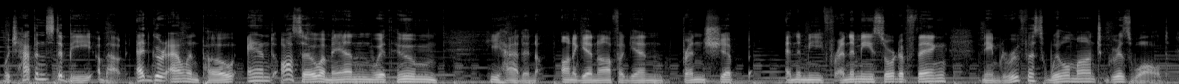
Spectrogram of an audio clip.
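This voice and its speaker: Low-pitched, lively man narrating a podcast. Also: normal speed, faint music behind. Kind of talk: scripted narration for a children's history podcast.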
